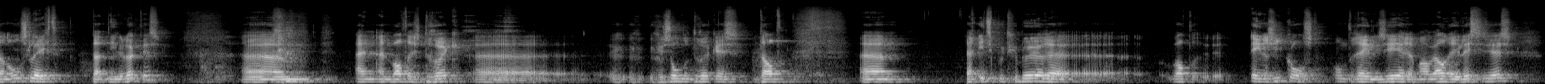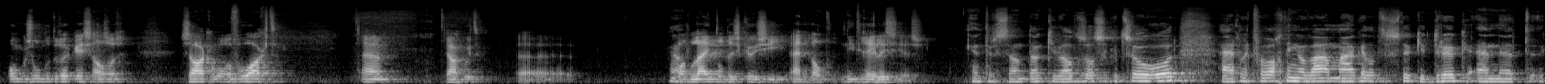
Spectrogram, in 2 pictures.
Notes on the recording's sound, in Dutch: Deze uitzending is opgenomen tijdens de het live-event in samenwerking met Q Concepts. 80 aanwezige luisteraars.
